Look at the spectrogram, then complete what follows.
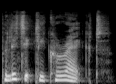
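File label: "politically correct", British English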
